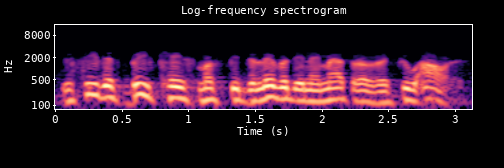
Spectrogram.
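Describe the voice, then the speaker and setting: An actor playing a polite, menacing saboteur in 1950s radio thriller style, speaking formally and precisely with cool threat. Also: male voice, mid-range voice, quick pace, natural voice. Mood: smooth menace. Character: polite, menacing male saboteur with a briefcase bomb. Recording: dull, noisy old radio recording.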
